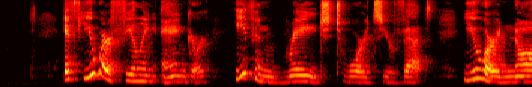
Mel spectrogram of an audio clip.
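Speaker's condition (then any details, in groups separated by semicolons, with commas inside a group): No condition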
